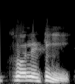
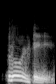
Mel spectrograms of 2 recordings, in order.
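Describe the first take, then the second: First: "क्रूअल्टी" with an extra vowel, kroo-al-tee; "क्रूअल्टी" the wrong way, splitting oo-al; mispronounced cruelty. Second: "क्रूल्टी" in two syllables, krool-tee; "क्रूल्टी" with no vowel between oo and l; correct cruelty pronunciation. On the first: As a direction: say "क्रूअल्टी" in three syllables. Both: Shown as a demonstration. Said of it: "क्रूल्टी ना कि क्रूअल्टी".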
